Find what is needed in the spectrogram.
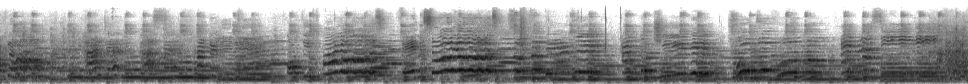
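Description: A woman singing an operatic aria with vibrato, accompanied by an orchestra with strings.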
